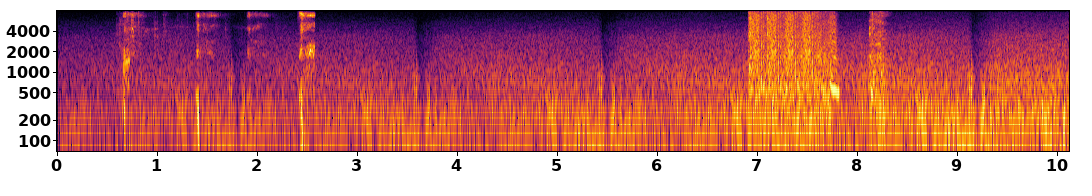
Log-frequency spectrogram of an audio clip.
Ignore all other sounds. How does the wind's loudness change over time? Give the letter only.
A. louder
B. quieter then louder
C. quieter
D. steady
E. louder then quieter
A.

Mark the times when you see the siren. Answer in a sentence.
You can't hear the siren here.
